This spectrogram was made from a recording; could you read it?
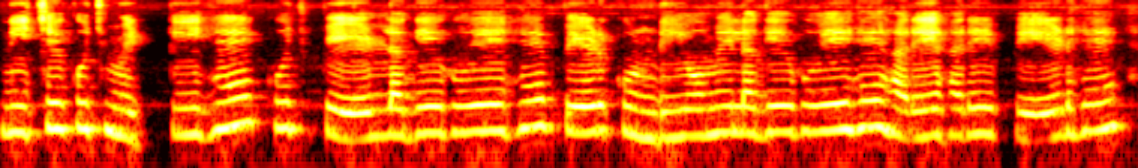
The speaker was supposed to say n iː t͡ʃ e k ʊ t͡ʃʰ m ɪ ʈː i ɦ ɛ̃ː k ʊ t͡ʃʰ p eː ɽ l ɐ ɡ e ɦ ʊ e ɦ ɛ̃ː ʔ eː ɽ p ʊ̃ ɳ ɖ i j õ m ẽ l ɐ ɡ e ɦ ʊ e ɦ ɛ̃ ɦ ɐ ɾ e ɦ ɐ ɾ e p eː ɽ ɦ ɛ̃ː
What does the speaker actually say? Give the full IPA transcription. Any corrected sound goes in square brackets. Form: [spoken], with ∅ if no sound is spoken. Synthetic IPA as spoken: n iː t͡ʃ e k ʊ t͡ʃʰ m ɪ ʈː i ɦ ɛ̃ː k ʊ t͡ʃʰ p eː ɽ l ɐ ɡ e ɦ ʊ e ɦ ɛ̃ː [p] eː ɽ [k] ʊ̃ ɳ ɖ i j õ m ẽ l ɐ ɡ e ɦ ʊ e ɦ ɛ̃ ɦ ɐ ɾ e ɦ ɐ ɾ e p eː ɽ ɦ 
